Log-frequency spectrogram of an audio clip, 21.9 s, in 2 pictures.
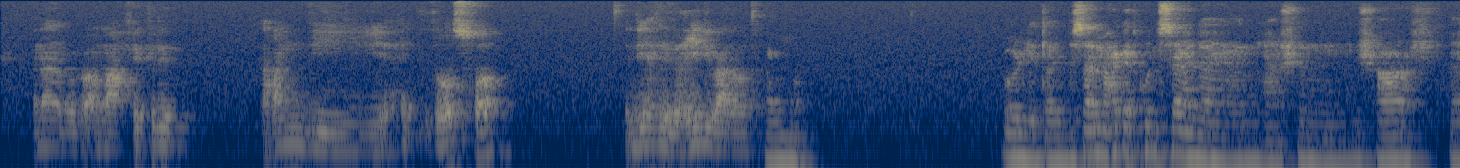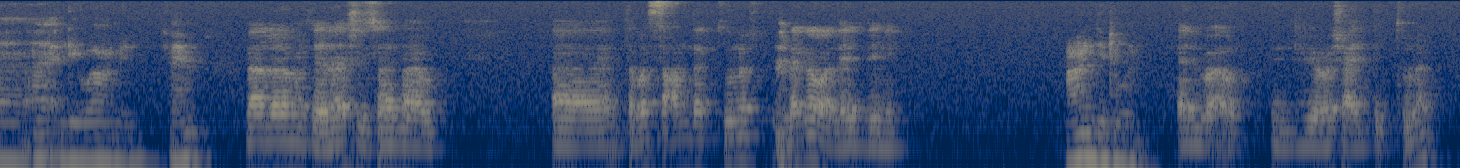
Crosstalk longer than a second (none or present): none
